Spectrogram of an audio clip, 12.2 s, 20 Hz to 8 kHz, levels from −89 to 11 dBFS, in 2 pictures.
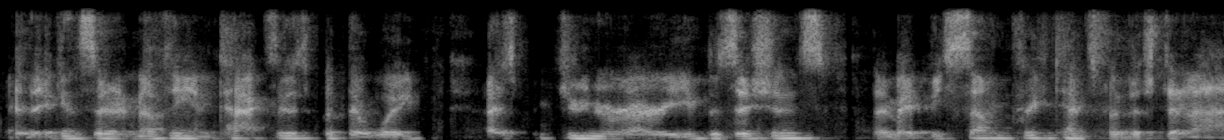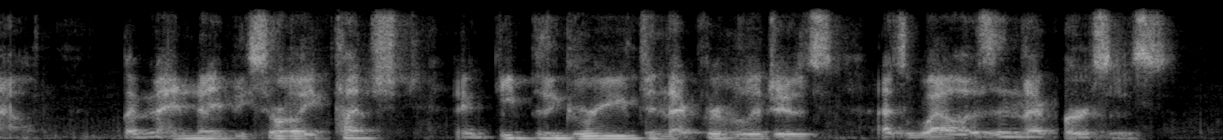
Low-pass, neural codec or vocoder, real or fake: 7.2 kHz; codec, 24 kHz, 3 kbps, HILCodec; fake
